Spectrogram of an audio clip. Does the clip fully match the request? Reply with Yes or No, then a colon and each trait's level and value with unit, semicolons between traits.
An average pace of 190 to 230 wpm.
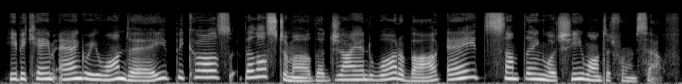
No: average, 160 wpm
